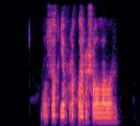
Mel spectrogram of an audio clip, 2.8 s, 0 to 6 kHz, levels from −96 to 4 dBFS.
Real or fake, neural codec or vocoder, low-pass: real; none; 5.4 kHz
